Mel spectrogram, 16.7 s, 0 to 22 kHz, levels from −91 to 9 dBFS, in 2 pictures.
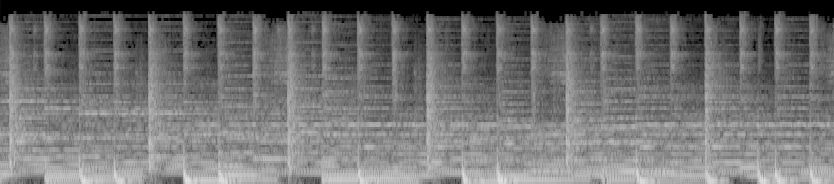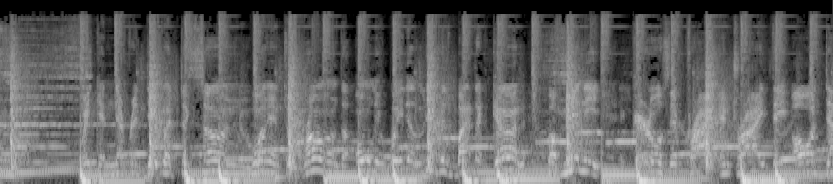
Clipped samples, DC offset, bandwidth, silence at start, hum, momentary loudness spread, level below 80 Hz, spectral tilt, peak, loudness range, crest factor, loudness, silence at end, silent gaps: under 0.1%; under 0.1%; 17 kHz; 0 s; none; 4 LU; -20 dBFS; -4.5 dB/octave; 0 dBFS; 2 LU; 16 dB; -17 LUFS; 0 s; none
